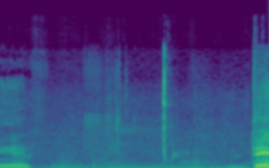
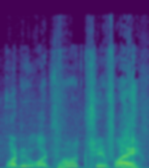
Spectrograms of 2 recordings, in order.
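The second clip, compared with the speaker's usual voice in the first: baffled; 9 semitones higher, 4 dB quieter, faster than usual. Real, not acted. Surprised at opponent's play.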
